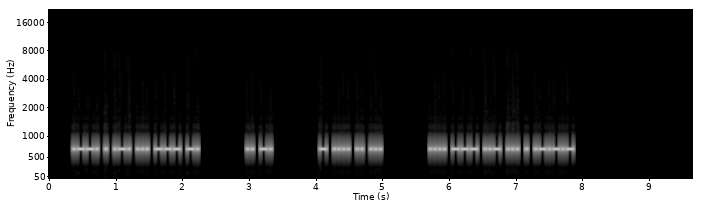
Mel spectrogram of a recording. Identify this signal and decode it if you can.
Morse code, heard as a keyed tone, about 34 wpm, 700 Hz. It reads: PERSON IN THIS HOUSE.
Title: 3x Word-Spacing - Sentences from Top 400 Words - 35wpm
